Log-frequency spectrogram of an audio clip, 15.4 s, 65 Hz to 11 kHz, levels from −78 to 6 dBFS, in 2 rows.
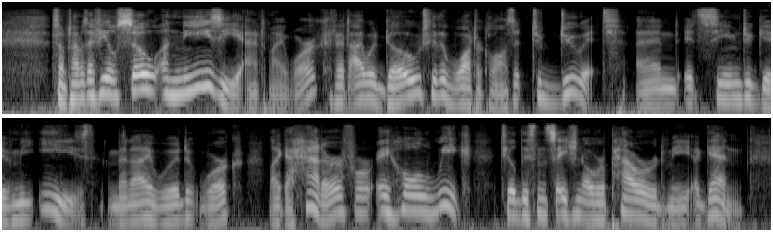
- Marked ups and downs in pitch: Yes, wide, 6.2 semitones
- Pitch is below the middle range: Yes, low, 130 Hz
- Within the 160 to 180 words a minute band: Yes, average, 170 wpm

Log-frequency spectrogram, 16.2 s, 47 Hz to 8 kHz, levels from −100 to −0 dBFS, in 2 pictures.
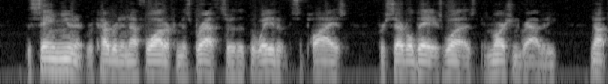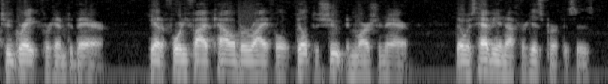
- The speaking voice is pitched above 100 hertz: No, very low, 95 Hz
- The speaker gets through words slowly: No, average, 175 wpm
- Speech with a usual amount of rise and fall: No, narrow, 2.1 semitones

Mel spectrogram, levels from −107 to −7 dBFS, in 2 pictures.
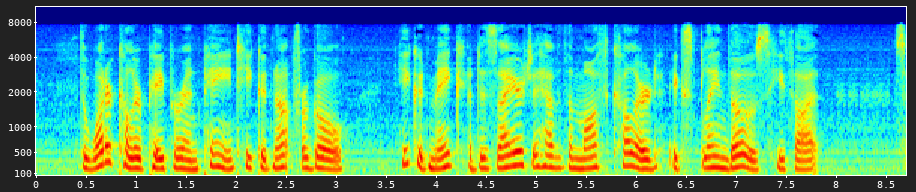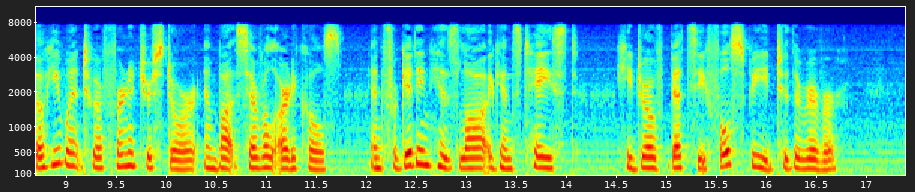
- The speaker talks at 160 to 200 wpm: Yes, average, 170 wpm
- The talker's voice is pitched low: No, high, 200 Hz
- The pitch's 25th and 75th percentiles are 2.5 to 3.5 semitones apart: Yes, average, 2.8 semitones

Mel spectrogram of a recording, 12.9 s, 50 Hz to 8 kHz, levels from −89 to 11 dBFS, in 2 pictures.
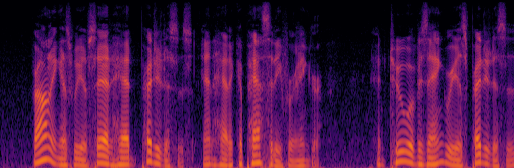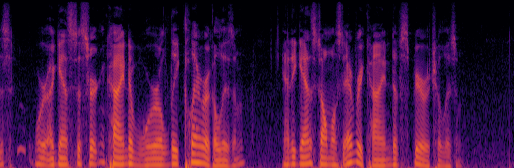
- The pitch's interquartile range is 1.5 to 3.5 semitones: No, average, 4.5 semitones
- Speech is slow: No, average, 160 wpm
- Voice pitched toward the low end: Yes, low, 115 Hz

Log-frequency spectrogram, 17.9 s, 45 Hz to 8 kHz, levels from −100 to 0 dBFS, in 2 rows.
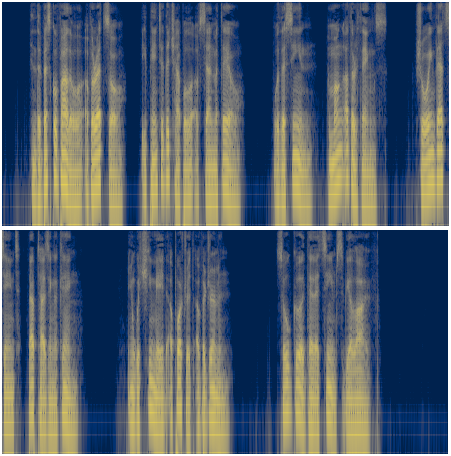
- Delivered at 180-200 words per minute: No, average, 140 wpm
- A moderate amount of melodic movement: No, wide, 5.8 semitones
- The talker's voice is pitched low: Yes, very low, 85 Hz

